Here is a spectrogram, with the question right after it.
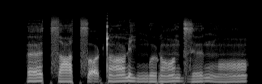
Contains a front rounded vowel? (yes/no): yes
